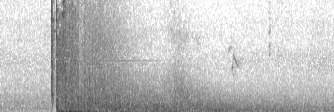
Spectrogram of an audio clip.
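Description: A single loud, booming gunshot from The Last of Us Part II erupts sharply and rolls into a long reverberant tail that fades slowly over several seconds, with no talking.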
